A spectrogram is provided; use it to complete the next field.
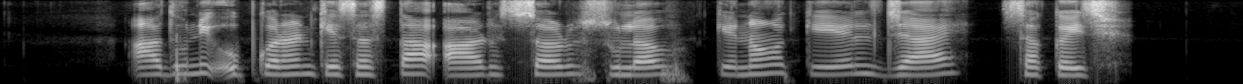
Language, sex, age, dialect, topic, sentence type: Maithili, female, 18-24, Eastern / Thethi, agriculture, question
